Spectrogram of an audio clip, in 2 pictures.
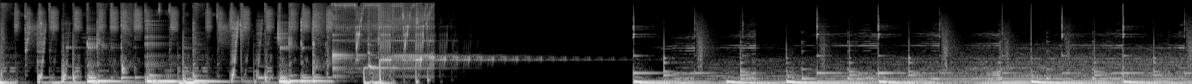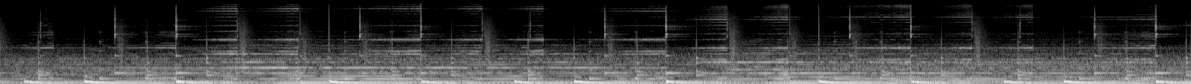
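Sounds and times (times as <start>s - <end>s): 
urban percussion grooves: 0.0s - 5.3s, 6.3s - 23.8s.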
